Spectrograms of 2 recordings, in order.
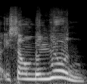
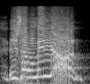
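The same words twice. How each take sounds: First: Said in the usual way. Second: Loud, higher, hyped announcement of one million; shouting big numbers to rehearse; practice announcement shout. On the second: Pretend. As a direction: belt it like a stage host practicing at home. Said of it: "Teka, mag-practice ako dito".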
